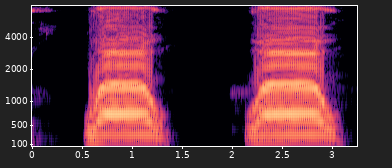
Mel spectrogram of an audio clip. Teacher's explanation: দুই ঠোঁট না মিলিয়ে মাঝখান হইতে উচ্চারিত হয় ওয়াও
